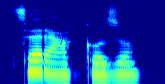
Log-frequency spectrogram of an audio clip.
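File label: "tzeracos", lingua sarda, female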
